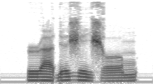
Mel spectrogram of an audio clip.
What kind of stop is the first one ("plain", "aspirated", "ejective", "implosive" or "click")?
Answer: implosive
